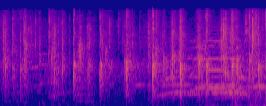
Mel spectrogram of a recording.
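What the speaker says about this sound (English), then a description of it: "Big round of applause" Crowd at a concert on the StubHub stage claps and cheers, with high whistles rising near the end, as the audience welcomes the performers; the applause is moderately loud and steady, with a voice speaking over it.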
